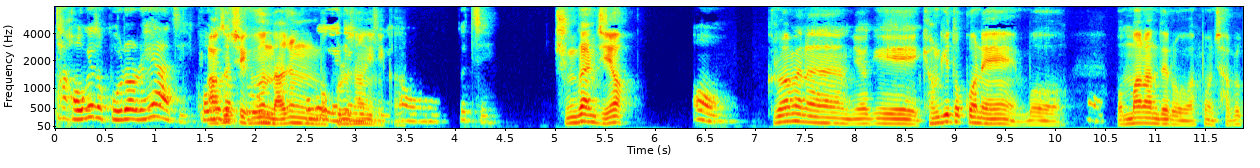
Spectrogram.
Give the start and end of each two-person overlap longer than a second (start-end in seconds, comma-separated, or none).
1.5-3.5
